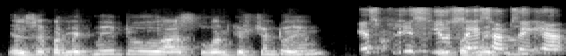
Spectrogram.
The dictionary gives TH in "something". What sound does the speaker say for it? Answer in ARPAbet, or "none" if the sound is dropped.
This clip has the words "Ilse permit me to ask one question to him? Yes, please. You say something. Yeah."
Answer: T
